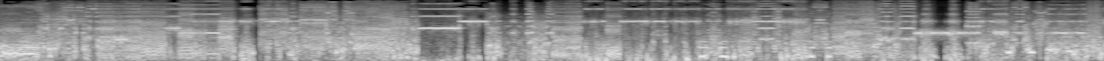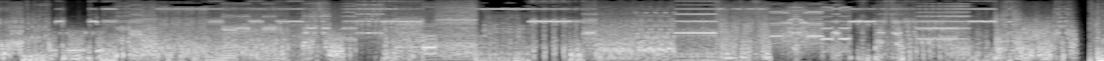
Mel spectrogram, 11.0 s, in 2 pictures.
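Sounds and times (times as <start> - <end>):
harsh alarm noise: 0.0 - 11.0.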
